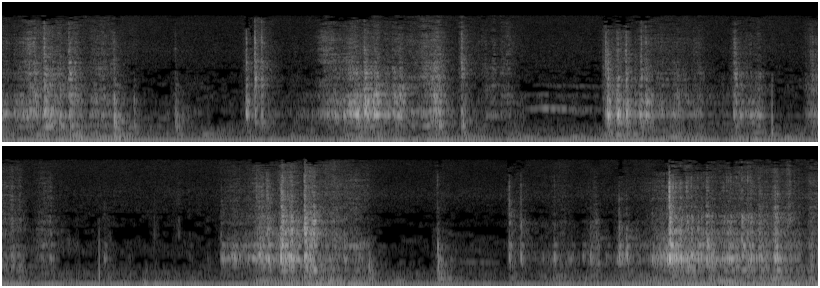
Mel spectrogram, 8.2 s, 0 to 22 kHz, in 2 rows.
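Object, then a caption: Plastic tattoo kit case. Long painted nails tap and scratch the side of a closed, hollow, round purple plastic tattoo kit case with silver trim. Bursts of bright, rasping scratches alternate with short hollow taps that ring around 780 Hz, over a steady low hum.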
